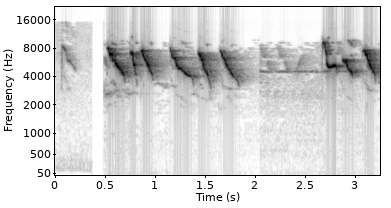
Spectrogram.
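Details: Japanese white-eye song recorded as tutor material: clean, high, descending slurred whistles in two quick runs separated by a thin sustained high note, in otherwise quiet surroundings.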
